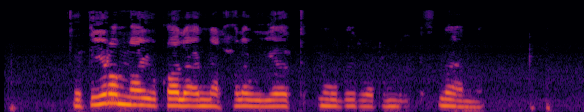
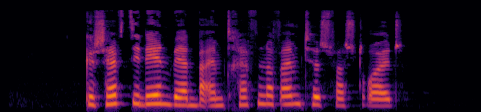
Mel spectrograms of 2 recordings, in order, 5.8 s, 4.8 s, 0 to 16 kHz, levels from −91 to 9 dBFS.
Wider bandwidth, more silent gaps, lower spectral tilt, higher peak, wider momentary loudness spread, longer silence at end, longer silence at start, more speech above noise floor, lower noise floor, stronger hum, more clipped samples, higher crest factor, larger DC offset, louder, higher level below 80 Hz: about the same, 11 kHz vs 11.5 kHz; neither; first, -6.5 dB/octave vs -3 dB/octave; about the same, -8 dBFS vs -8 dBFS; first, 16 LU vs 13 LU; second, 0.35 s vs 0.8 s; about the same, 0.75 s vs 0.85 s; second, 41 dB vs 59 dB; second, -65 dBFS vs -85 dBFS; neither; neither; about the same, 16 dB vs 20 dB; neither; about the same, -24 LUFS vs -26 LUFS; first, -62 dBFS vs -86 dBFS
